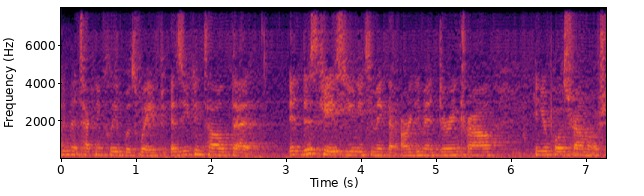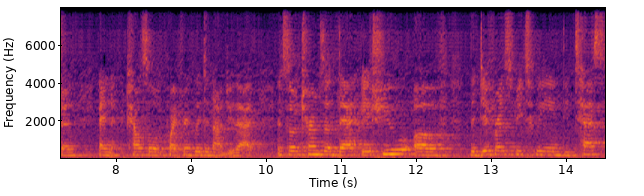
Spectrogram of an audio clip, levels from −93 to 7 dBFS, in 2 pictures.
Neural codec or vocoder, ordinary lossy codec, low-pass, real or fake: none; Opus, 16 kbps; 7.2 kHz; real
